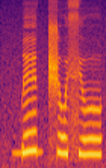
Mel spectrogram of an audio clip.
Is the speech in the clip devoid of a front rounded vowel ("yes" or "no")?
yes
